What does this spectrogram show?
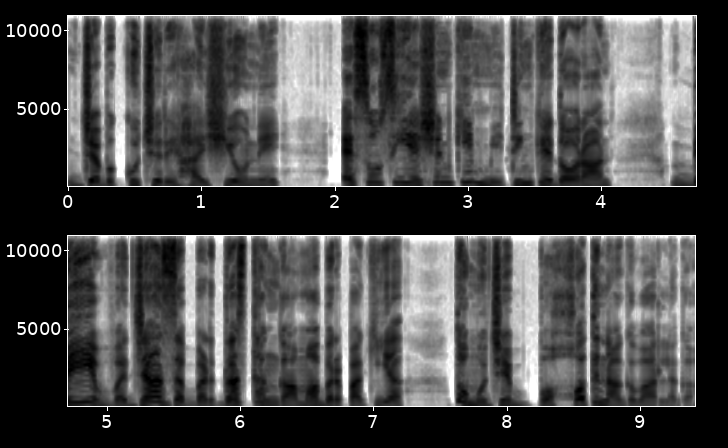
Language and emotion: Urdu, disgusted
